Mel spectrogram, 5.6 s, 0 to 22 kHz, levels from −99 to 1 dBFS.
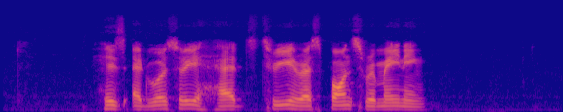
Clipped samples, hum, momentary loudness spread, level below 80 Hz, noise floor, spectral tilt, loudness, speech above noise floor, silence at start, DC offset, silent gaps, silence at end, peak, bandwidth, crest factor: under 0.1%; none; 9 LU; -82 dBFS; -82 dBFS; -5 dB/octave; -37 LUFS; 45 dB; 1 s; under 0.1%; none; 1.4 s; -18 dBFS; 13 kHz; 22 dB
